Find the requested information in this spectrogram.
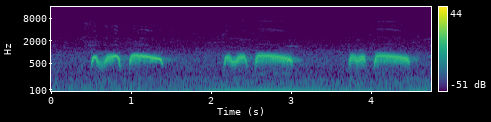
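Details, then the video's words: Spotted dove in 'thúc gù' cooing style, used to spur other doves into cooing: three phrases, each a doubled short hooting note followed by a drawn-out, slightly descending coo, with a low hum underneath. "Chim cu gáy THÚC GÙ kèm bổi kích bổi nhanh nổi hiệu quả"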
